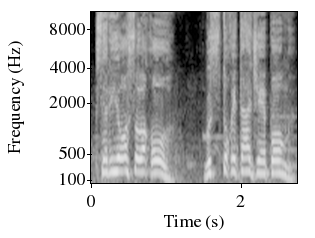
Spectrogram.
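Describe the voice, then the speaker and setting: An earnest young Filipino man voiced by an actor in a radio drama, his voice on the high side. He pleads apologetically as a lovestruck friend, with music softly underneath. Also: moderate pace, lightly acted. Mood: earnest, anxious. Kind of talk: Tagalog radio drama acting.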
